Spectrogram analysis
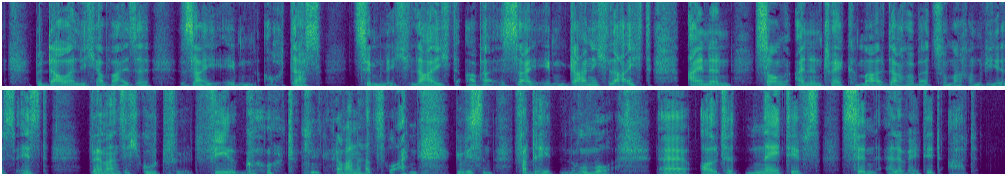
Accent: Hamm, North Rhine-Westphalia, Germany; verkaufte irgendwelche Schriften, die in meiner Heimatstadt Hamm aber nicht so sonderlich zahlreich verkauft werden konnten

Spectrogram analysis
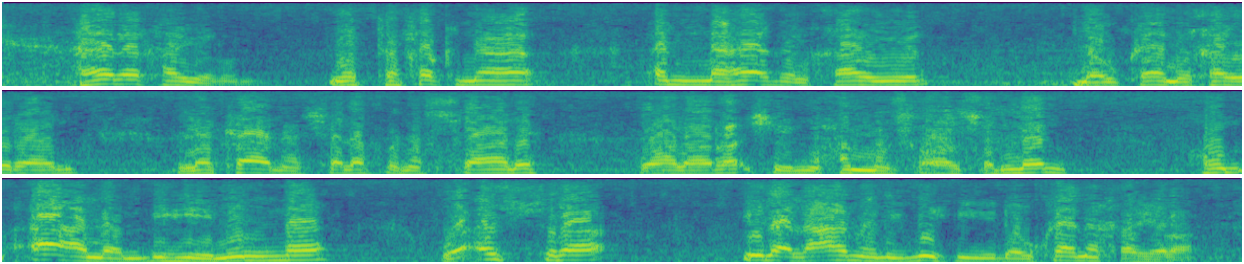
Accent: Syria; اسمح لي نص الكلام يقولون عندنا في الشام معنى جواب.

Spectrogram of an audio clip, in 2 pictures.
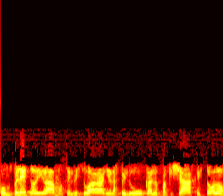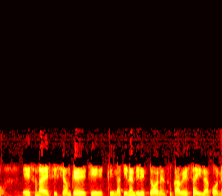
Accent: Argentina; la situación que vivimos como argentinos nos supera

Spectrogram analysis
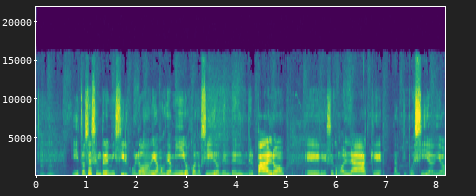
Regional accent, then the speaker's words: Santa Cruz de la Sierra, Santa Cruz, Bolivia; now in Argentina; Yo soy nacida y criada en Santa Cruz de la Sierra Bolivia, que es una zona del Amazonas, muy muy parecida, o sea, en todo lo que es el clima y la fauna, y la flora, digamos, a Paraguay y la parte de Misiones, a toda la parte, digamos, guaraní.

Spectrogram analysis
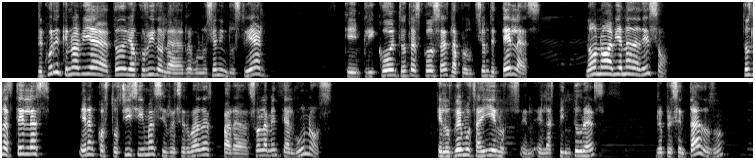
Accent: Mexico; nos permite explicar por qué somos los mexicanos como somos, ¿no?

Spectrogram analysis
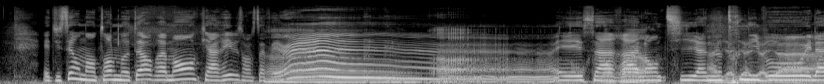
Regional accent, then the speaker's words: Marseille, Provence-Alpes-Côte d'Azur, France; Attends, laisse-moi réfléchir parce que comme j'ai grandi à Marseille, oui, probablement.

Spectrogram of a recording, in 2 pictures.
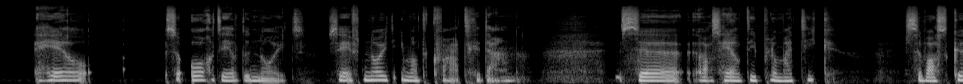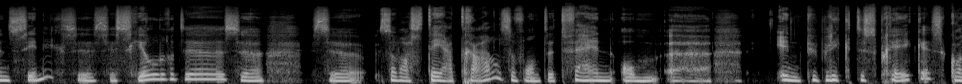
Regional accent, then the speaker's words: Flanders, Belgium; accent: Flemish; now in Netherlands; Oh, maar dat begint bij mij zodra ik de grens oversteek.

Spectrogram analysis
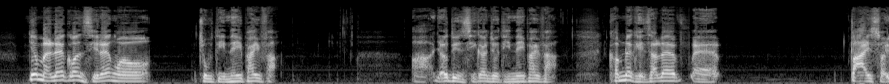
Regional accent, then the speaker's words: Hong Kong; 跟住你就睇到咧好多我哋香港人咧报效祖国

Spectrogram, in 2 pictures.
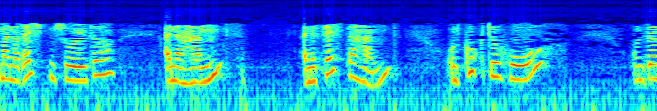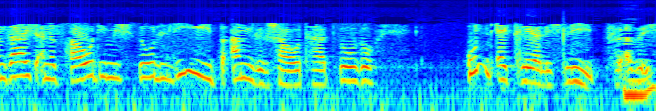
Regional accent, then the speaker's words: Cologne, North Rhine-Westphalia, Germany; Und wir sind Kölner

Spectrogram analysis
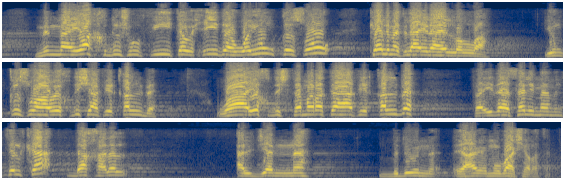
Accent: Yemen; أضرب لكم مثال، عندنا في اليمن يعني مثال تقريبي

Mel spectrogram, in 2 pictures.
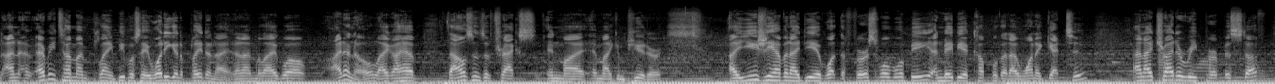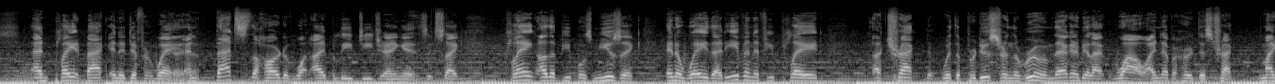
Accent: Detroit, Michigan, United States; You know, I grew up in the Detroit area, so I'm a Midwest kid

